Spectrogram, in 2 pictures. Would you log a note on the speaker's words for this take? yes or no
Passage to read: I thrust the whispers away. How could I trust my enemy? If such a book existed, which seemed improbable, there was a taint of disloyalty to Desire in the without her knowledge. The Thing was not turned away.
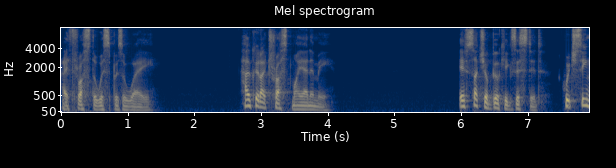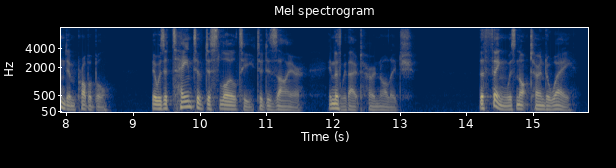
no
